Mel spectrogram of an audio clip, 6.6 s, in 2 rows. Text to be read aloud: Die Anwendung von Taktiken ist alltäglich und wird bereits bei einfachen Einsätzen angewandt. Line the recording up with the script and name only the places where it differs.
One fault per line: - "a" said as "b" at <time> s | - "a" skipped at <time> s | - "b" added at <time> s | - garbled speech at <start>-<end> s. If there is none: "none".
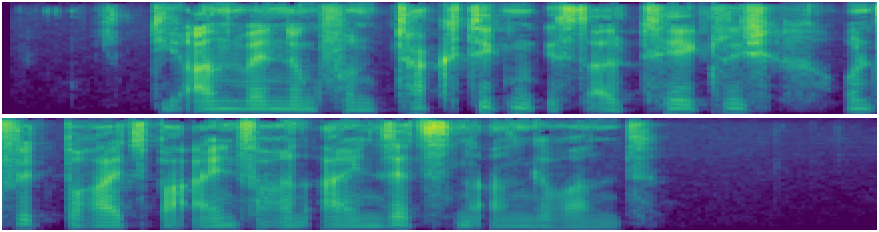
none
